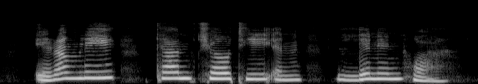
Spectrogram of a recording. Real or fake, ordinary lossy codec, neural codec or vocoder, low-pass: fake; none; codec, 32 kHz, 1.9 kbps, SNAC; 7.2 kHz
